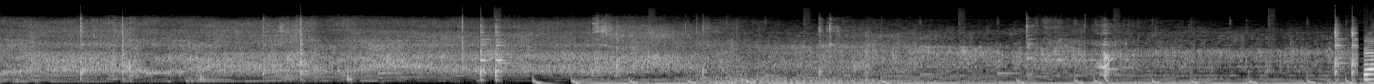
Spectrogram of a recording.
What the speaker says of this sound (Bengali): এবার মাংসটাকে একটু সময় নিয়ে কষিয়ে নিতে হবে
